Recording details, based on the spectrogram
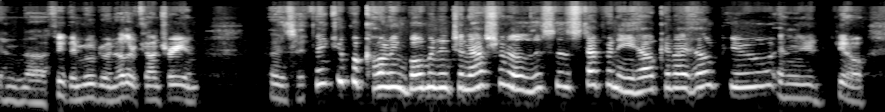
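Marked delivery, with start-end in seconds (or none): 3.1-7.8 put-on very high-voiced English woman's accent. Retelling a bookmaker's phone greeting, in an English woman's accent. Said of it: "accent of the English lady".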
